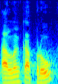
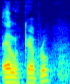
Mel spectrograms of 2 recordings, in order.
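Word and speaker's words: Allan Kaprow: do Alan cel né se a gente lê Alan capro mas a pronunci seria Elan cpro e essa obra é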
